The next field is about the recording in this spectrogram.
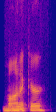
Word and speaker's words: moniker: The ID, monkey, like the name of. – Yeah, that's a moniker. – Moniker. – Not monkey. Moniker. Okay. M-O-N-I-K-E-R.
